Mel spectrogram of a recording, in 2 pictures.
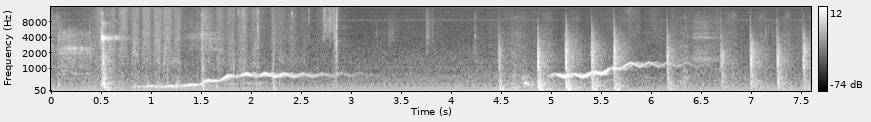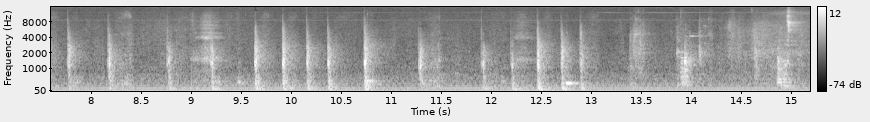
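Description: A wavering music cue glides upward twice, then chalk taps rapidly and unevenly, several times a second, against a blackboard as formulas are written. A door opens near the end.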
